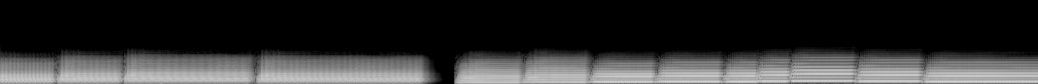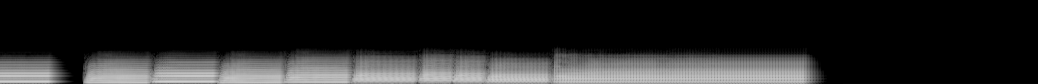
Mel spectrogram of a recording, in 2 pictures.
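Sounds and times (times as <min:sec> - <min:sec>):
tuba playing carols: 0:00.0 - 0:18.5.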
